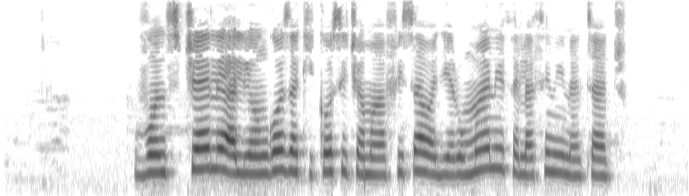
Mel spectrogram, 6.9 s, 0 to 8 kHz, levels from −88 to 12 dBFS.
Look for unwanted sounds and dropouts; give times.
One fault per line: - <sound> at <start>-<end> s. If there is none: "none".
none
